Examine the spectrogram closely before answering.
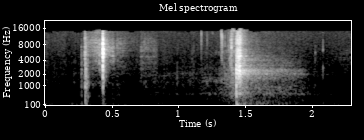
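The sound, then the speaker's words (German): A paper envelope being torn open: a couple of short, crisp papery rips, the second followed by a softer trailing rustle, faint against near silence. “So, dann mache ich mal noch einen Umschlag auf.”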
